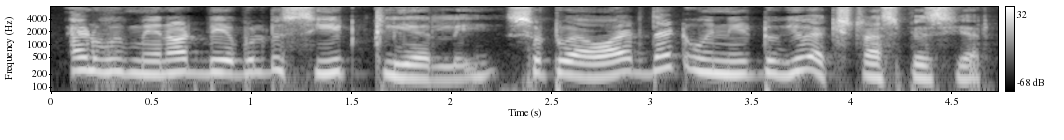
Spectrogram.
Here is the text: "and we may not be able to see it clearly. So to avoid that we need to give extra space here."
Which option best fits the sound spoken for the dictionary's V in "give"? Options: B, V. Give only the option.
V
